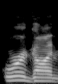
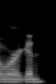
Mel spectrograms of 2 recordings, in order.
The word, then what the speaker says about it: Oregon: So we played, and every teacher always called it Oregon Trail.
